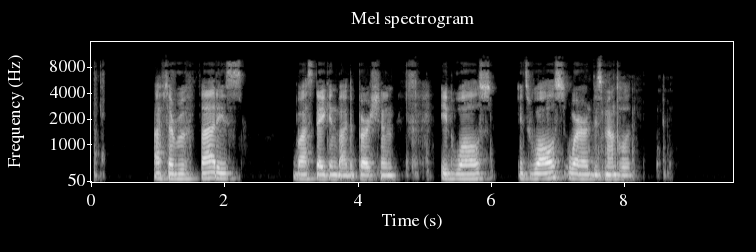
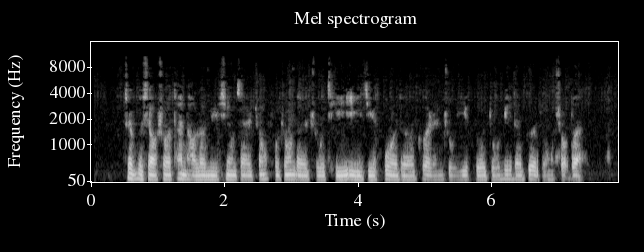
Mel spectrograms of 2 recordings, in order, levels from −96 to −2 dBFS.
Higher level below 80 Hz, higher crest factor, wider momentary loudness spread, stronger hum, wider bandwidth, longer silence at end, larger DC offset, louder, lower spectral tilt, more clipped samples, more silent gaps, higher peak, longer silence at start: second, -66 dBFS vs -54 dBFS; about the same, 18 dB vs 20 dB; first, 15 LU vs 8 LU; neither; about the same, 9.8 kHz vs 9.2 kHz; first, 1.05 s vs 0.15 s; neither; first, -19 LUFS vs -25 LUFS; second, -4.5 dB/octave vs -7.5 dB/octave; neither; neither; first, -2 dBFS vs -6 dBFS; second, 0.05 s vs 0.5 s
